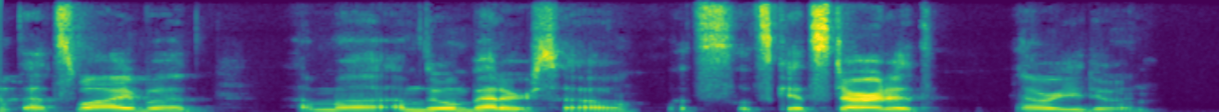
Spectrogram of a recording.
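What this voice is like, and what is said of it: Slightly sick, altered voice. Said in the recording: “I'm a little under the weather. I'm coming over a flu or something like that. So my voice is a little different.”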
